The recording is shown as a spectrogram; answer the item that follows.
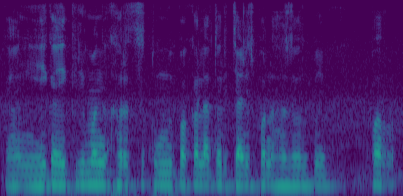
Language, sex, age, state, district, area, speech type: Marathi, male, 18-30, Maharashtra, Amravati, rural, spontaneous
